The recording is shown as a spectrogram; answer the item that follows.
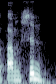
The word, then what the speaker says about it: tam sinh: Họ thường làm lễ cúng tam sên. Nếu đọc đúng âm á của người miền Bắc á thì gọi là tam sinh, đó là hiến tế,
